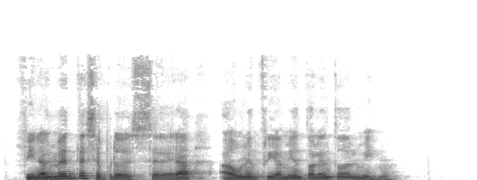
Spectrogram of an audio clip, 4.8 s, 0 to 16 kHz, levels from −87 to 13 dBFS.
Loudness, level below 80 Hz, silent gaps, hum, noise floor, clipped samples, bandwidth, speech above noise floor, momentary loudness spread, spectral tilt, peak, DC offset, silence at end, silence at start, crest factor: -18 LUFS; -60 dBFS; none; none; -79 dBFS; under 0.1%; 11 kHz; 62 dB; 10 LU; -8 dB/octave; -2 dBFS; under 0.1%; 0.85 s; 0.25 s; 16 dB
